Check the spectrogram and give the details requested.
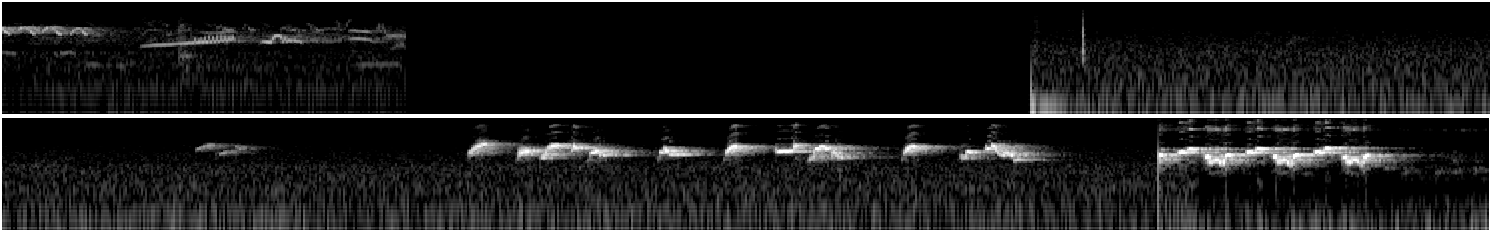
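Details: Hook-billed bulbul, locally called merbah jambul, singing: after a quiet stretch come bursts of short, bright, warbling phrases of rapid chirps, closely spaced, ending in a louder clipped phrase.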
